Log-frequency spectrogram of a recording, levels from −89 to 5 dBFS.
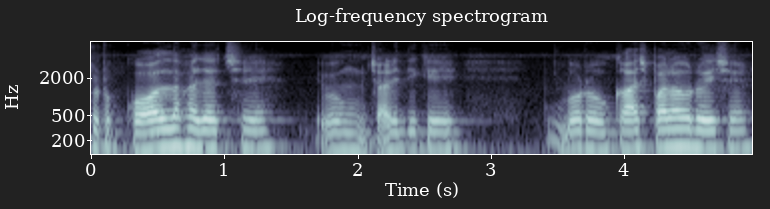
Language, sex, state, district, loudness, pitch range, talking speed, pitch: Bengali, male, West Bengal, Jalpaiguri, -18 LUFS, 140-145 Hz, 110 wpm, 140 Hz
